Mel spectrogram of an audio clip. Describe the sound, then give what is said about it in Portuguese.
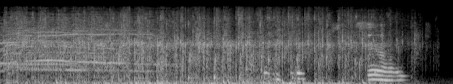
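A steady wash of applause fills about four seconds at an even level, with voices mixed in and a brief tonal cry near the end before it cuts off quickly. “Palmas, né?”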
